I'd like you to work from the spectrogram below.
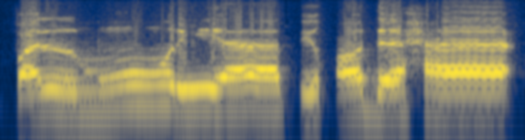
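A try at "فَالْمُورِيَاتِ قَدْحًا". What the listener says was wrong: Ya, Bapak, pengucapannya ha tidak ada berhenti, seperti ada jeda. Qadha, akan tapi mengalir. Qadha dengan qadha. Nah, maka itu ada seperti kita berhentikan dengan dipaksa. Qadha. Nah, sehingga mirip seperti ada waqaf ataupun ada hamzahnya jadinya.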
